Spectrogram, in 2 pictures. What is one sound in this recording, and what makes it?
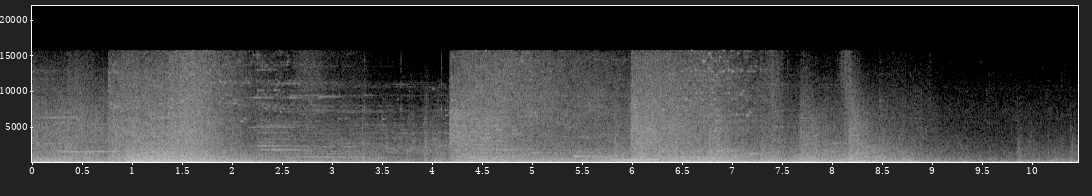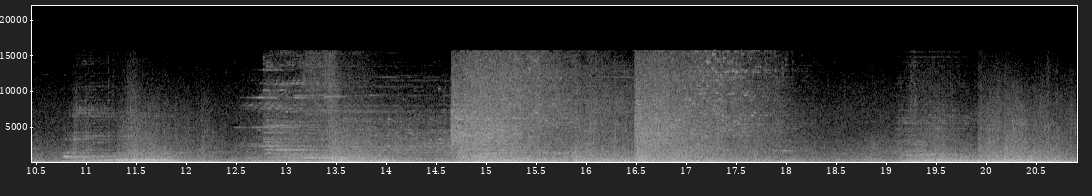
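Magical blasts whoosh and roar loudly.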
